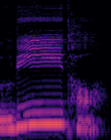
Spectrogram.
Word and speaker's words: 리더: sound, then the tongue, what it does is it touches the roof of your mouth right above your upper teeth. So it doesn't touch the teeth, just right above it. And it firmly presses and retracts.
